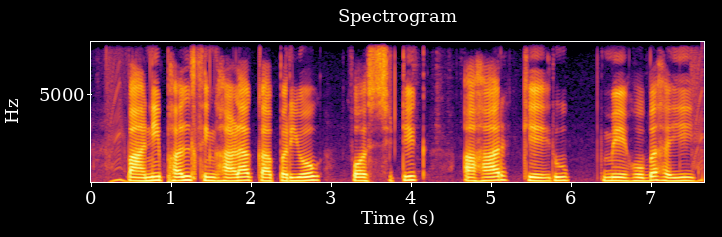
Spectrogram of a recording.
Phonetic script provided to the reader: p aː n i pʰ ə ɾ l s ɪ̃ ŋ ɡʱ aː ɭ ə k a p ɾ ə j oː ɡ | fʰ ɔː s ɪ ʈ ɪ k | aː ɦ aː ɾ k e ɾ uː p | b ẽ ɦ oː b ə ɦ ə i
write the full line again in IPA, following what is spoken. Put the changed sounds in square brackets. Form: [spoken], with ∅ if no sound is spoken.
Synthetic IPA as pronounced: p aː n i pʰ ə [∅] l s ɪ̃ ŋ ɡʱ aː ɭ [a] k a p ɾ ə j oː ɡ | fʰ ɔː s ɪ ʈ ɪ k | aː ɦ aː ɾ k e ɾ uː p | [m] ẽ ɦ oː b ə ɦ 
